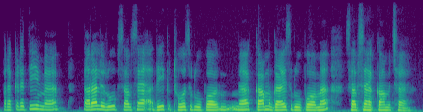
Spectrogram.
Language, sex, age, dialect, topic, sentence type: Maithili, female, 51-55, Angika, agriculture, statement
